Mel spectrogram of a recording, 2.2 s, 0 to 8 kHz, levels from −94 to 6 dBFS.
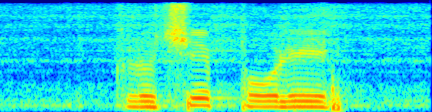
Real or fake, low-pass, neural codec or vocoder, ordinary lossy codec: real; 7.2 kHz; none; MP3, 48 kbps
